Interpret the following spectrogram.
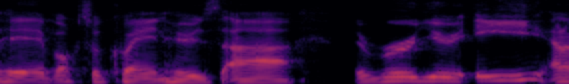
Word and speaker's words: Ruyui: who's the Ruyui, and I'm going to pronounce that correctly, the Ruyui, I hope that's right, founder. So we'll be talking about that today as well. So Voxel, thank you so much for joining us today. Thank you very much for having me. And also, you are pronouncing it correctly.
